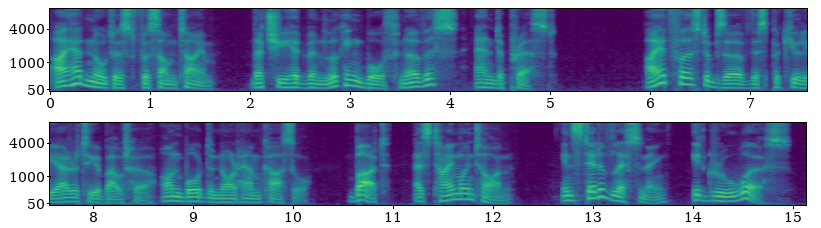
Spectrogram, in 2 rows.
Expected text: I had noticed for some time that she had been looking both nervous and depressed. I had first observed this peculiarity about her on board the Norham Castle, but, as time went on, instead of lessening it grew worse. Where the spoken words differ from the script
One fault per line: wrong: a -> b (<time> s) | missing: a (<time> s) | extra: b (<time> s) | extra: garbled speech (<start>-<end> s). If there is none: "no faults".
no faults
